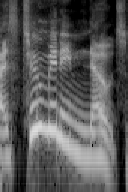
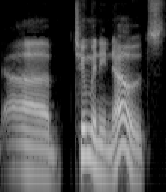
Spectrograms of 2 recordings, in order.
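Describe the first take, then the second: First: Higher, light mock emperor voice on "too many notes"; lightly voiced emperor pushing "too"; emperor's complaint. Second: Slow, lower echo of "too many notes"; lightly voiced Mozart, taken aback and slow; offended Mozart. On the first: The emperor telling Mozart his opera has too many notes, higher mock voice. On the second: Mozart repeating the emperor's words back, slow and offended. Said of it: "He's like".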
